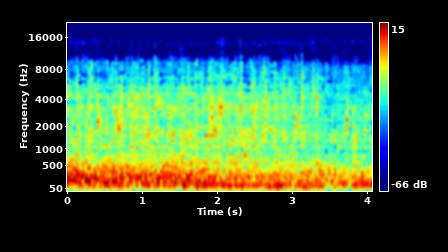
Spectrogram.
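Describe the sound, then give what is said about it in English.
A steady, fairly loud rush of running water, like a faucet left on, continuing unbroken and even for the whole stretch with no voices. “There's like... here's a faucet.”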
